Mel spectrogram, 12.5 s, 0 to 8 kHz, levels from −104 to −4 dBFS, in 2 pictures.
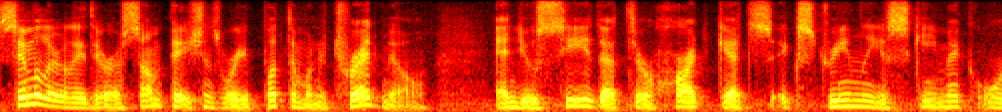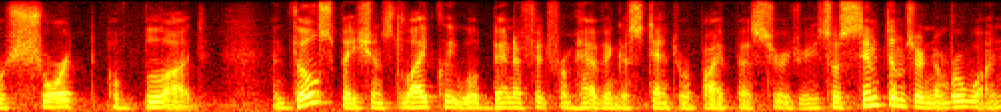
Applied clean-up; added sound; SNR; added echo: none; none; none; none.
